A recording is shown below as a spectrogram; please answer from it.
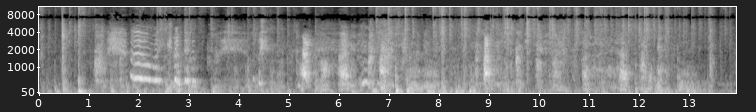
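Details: Two dogs, Nala and Jersey, playing in their new playroom, with Nala not wanting Jersey in the tent; a high whine slides downward early on, then scattered rough barks and play noises follow under people talking indoors.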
